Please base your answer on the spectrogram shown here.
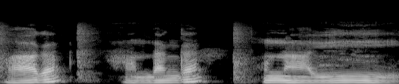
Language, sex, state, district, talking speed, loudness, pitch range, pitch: Telugu, male, Andhra Pradesh, Sri Satya Sai, 45 wpm, -19 LUFS, 90-100 Hz, 95 Hz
